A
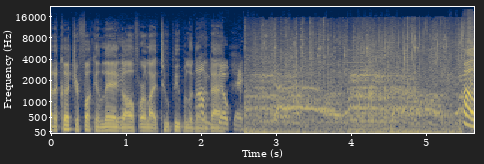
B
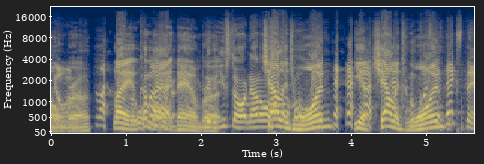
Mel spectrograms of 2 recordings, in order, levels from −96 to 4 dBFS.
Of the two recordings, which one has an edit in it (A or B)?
A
